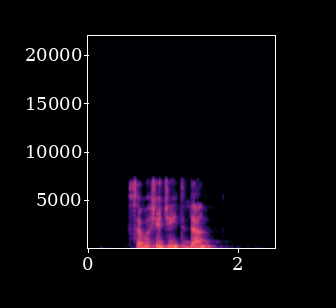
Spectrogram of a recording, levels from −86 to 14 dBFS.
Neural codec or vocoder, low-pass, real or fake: none; 7.2 kHz; real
